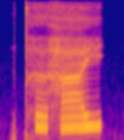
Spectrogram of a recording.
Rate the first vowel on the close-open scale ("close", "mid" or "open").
mid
